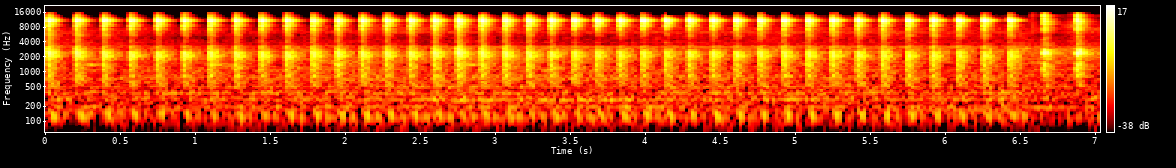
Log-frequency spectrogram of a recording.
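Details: IFB Executive Plus MSC 10 kg 1400 rpm front-loading washing machine: rapid even knocking about three beats a second over mechanical hum while running; abnormal noise problem.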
